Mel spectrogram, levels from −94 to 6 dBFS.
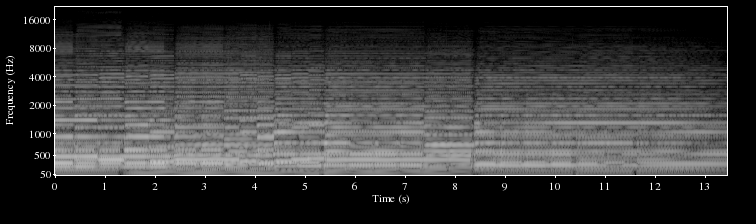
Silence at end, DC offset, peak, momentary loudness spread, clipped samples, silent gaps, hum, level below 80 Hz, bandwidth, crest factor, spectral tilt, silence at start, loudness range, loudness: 0 s; under 0.1%; -10 dBFS; 9 LU; under 0.1%; none; 50 Hz at -70 dBFS; -54 dBFS; 12.5 kHz; 16 dB; -6 dB/octave; 0 s; 6 LU; -26 LUFS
